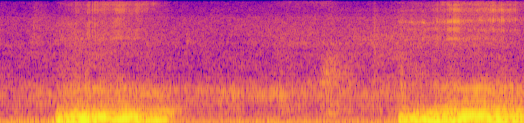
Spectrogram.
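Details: Sleeping dog lying on its back, snoring loudly: two loud, low rattling snores about three seconds apart, with quiet breathing between; snoring.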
